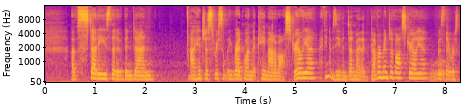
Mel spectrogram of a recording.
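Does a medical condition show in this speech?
No.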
